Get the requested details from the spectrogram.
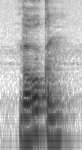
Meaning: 1. alternative form of berokkenen 2. inflection of berokkenen: first-person singular present indicative 3. inflection of berokkenen: second-person singular present indicative
- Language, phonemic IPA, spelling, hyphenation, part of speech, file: Dutch, /bəˈrɔkə(n)/, berokken, be‧rok‧ken, verb, Nl-berokken.ogg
